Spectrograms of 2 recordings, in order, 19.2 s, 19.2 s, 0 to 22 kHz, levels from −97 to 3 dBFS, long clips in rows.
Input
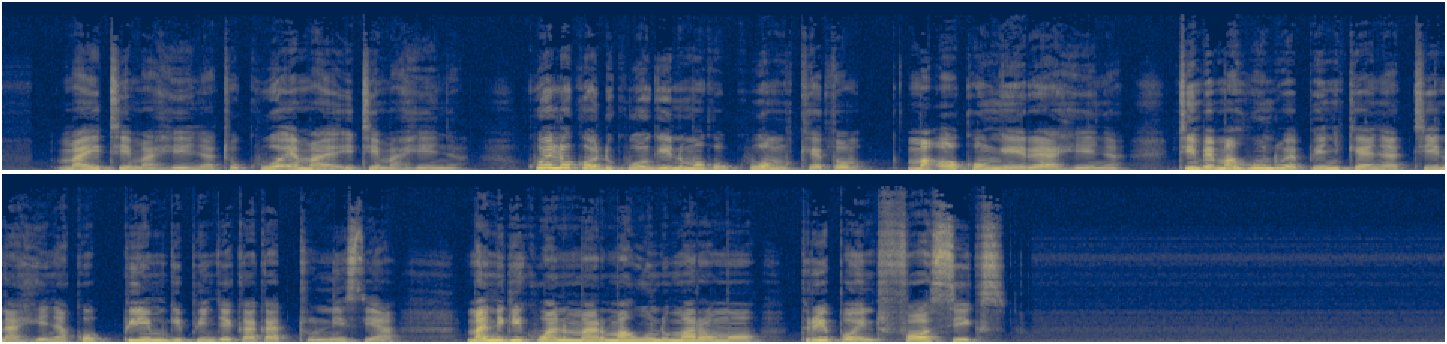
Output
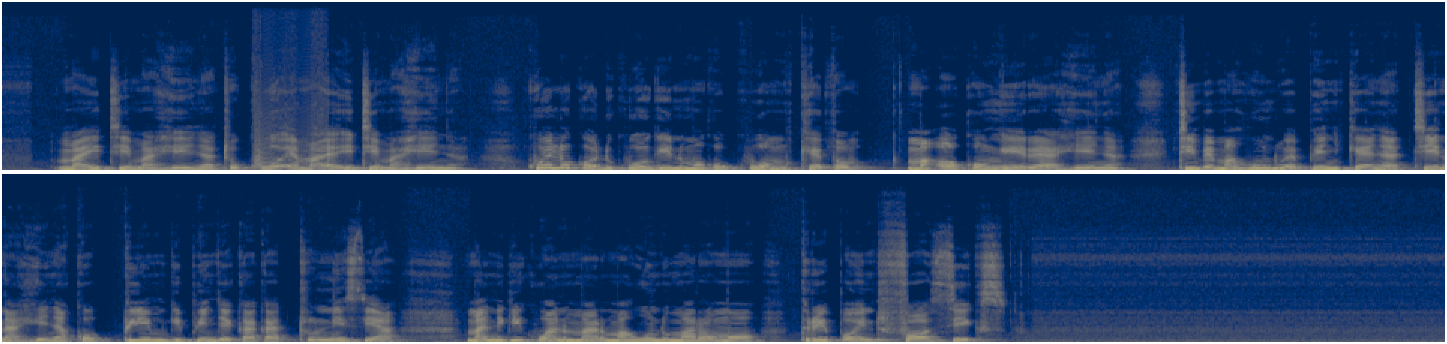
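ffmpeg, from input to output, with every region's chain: -filter_complex "[0:a]asettb=1/sr,asplit=3[a][b][c];[a]atrim=end=1.674[d];[b]atrim=start=1.67:end=2.17,asetpts=PTS-STARTPTS,afade=t=in:d=0.004:c=qsin,afade=t=out:st=0.496:d=0.004:c=qsin,aeval=exprs='val(0)+0.5*0.0188*sgn(val(0))':c=same,acrossover=split=420|3600[e][f][g];[e]acompressor=threshold=-35dB:ratio=4[h];[f]acompressor=threshold=-37dB:ratio=4[i];[g]acompressor=threshold=-49dB:ratio=4[j];[h][i][j]amix=inputs=3:normalize=0,equalizer=f=140:t=o:w=1.6:g=-12.5[k];[c]atrim=start=2.166[l];[d][k]acrossfade=d=0.004:c1=hsin:c2=qsin[m];[m][l]acrossfade=d=0.004:c1=qsin:c2=hsin,acrossover=split=8100[n][o];[o]acompressor=threshold=-57dB:ratio=4:attack=1:release=60[p];[n][p]amix=inputs=2:normalize=0,bandreject=f=60:t=h:w=6,bandreject=f=120:t=h:w=6,bandreject=f=180:t=h:w=6,bandreject=f=240:t=h:w=6,bandreject=f=300:t=h:w=6,bandreject=f=360:t=h:w=6,bandreject=f=420:t=h:w=6,acrossover=split=130[q][r];[r]acompressor=threshold=-34dB:ratio=6[s];[q][s]amix=inputs=2:normalize=0"

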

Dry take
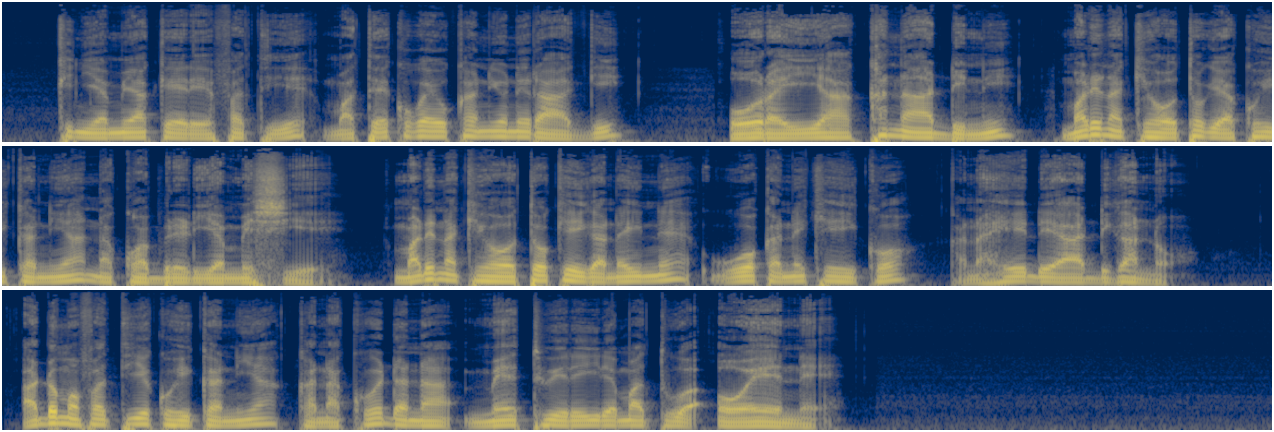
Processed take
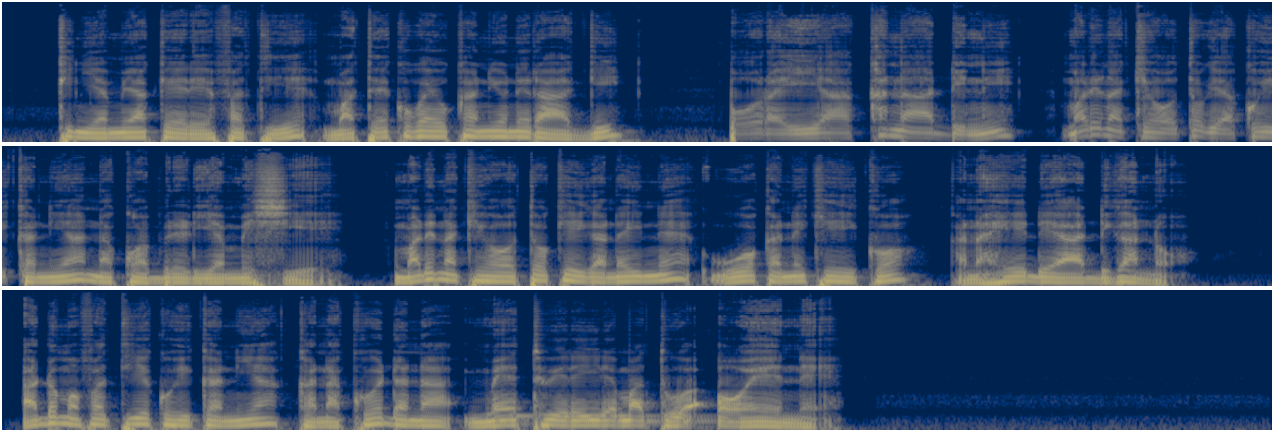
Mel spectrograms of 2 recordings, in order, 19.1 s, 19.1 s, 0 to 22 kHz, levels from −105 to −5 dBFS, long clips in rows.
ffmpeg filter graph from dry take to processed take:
-filter_complex "[0:a]asettb=1/sr,asplit=3[a][b][c];[a]atrim=end=3.664[d];[b]atrim=start=3.66:end=6.47,asetpts=PTS-STARTPTS,afade=t=in:d=0.004:c=qsin,afade=t=out:st=2.806:d=0.004:c=qsin,highpass=340,acompressor=threshold=-38dB:ratio=20:attack=3.2:release=140:knee=1:detection=peak,volume=34.5dB,asoftclip=hard,volume=-34.5dB[e];[c]atrim=start=6.466[f];[d][e]acrossfade=d=0.004:c1=hsin:c2=qsin[g];[g][f]acrossfade=d=0.004:c1=qsin:c2=hsin,asettb=1/sr,asplit=3[h][i][j];[h]atrim=end=15.124[k];[i]atrim=start=15.12:end=16.39,asetpts=PTS-STARTPTS,afade=t=in:d=0.004:c=qsin,afade=t=out:st=1.266:d=0.004:c=qsin,equalizer=f=540:t=o:w=2.1:g=14,bandreject=f=60:t=h:w=6,bandreject=f=120:t=h:w=6,bandreject=f=180:t=h:w=6,bandreject=f=240:t=h:w=6,bandreject=f=300:t=h:w=6,acompressor=threshold=-18dB:ratio=6:attack=3.2:release=140:knee=1:detection=peak[l];[j]atrim=start=16.386[m];[k][l]acrossfade=d=0.004:c1=hsin:c2=qsin[n];[n][m]acrossfade=d=0.004:c1=qsin:c2=hsin,agate=range=-10dB:threshold=-48dB:ratio=16:detection=peak,aecho=1:1:1.2:0.76,acompressor=threshold=-33dB:ratio=4,volume=-3dB"

